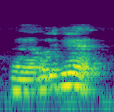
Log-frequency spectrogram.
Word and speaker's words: Olivier: Olivier, é isso mesmo a pronúncia, né? Olivier, né?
